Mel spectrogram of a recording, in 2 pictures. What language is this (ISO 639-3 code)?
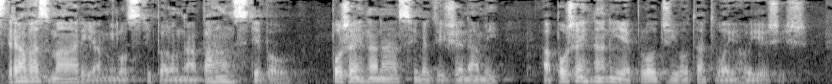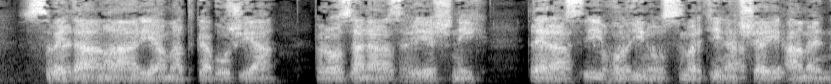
slk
